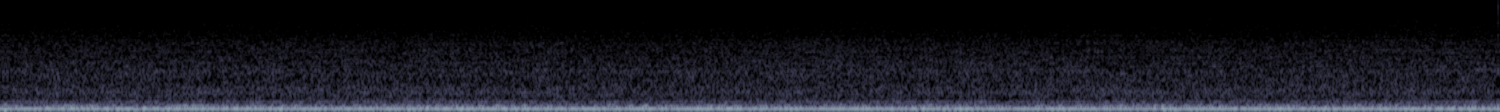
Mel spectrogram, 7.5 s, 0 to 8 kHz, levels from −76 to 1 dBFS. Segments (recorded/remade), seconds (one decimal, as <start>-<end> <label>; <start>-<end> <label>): 0.0-1.9 recorded; 1.9-5.9 remade; 5.9-7.5 recorded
